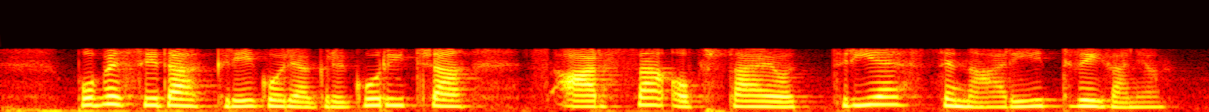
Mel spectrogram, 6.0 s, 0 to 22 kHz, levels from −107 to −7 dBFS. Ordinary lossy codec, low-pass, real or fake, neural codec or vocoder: none; 3.6 kHz; real; none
